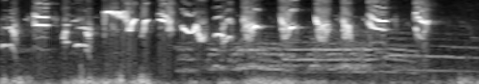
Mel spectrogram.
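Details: Oriental magpie-robin used as a lure bird to provoke fighting. It sings loud, varied whistled phrases, some rising and some falling, in quick bursts about every half second. A faint steady lower whistle and soft low rumbling sit underneath.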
